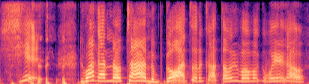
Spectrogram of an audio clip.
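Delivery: high, loud exasperation; exasperated joking rant. Retold or imitated. Singer mocking the idea of fetching her wig, exasperated. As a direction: throw up your hands loudly. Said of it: "y'all like".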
